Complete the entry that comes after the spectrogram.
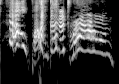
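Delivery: very high, loud scream; screaming witch. A narrator's reading. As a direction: shriek it as she sinks.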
